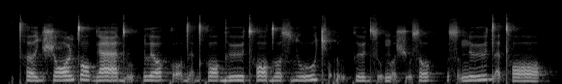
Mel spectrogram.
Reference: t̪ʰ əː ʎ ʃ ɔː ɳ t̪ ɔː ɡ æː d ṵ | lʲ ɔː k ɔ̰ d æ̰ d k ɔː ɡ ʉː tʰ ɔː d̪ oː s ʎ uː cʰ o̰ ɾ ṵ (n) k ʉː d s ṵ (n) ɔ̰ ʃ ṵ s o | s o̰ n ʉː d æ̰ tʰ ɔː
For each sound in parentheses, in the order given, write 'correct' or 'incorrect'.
incorrect: none, correct

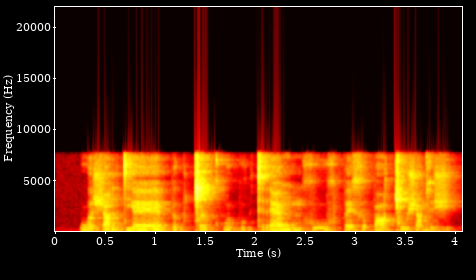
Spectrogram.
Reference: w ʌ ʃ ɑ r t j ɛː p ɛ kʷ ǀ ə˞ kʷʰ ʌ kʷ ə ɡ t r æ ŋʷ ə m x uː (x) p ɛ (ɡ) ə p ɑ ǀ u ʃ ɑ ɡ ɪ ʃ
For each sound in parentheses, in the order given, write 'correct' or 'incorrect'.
correct, incorrect: x

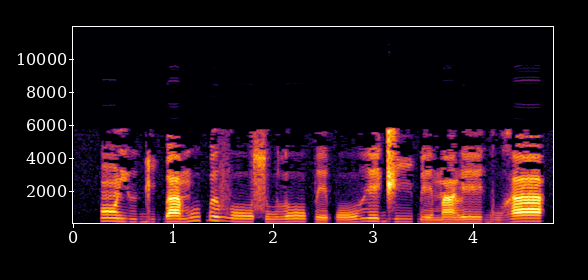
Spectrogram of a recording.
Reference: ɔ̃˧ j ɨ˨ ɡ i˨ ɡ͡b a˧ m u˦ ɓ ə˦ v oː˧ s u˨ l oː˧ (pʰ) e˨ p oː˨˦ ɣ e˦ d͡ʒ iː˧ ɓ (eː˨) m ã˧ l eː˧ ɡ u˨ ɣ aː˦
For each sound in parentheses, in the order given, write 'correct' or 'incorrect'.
incorrect: p, incorrect: e˨

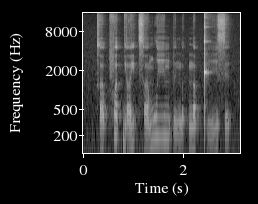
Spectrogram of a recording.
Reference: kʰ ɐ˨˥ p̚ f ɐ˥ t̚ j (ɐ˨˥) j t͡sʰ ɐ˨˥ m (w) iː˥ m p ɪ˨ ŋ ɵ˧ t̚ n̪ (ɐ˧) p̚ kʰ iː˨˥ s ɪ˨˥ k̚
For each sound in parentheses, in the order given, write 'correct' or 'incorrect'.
correct, correct, correct

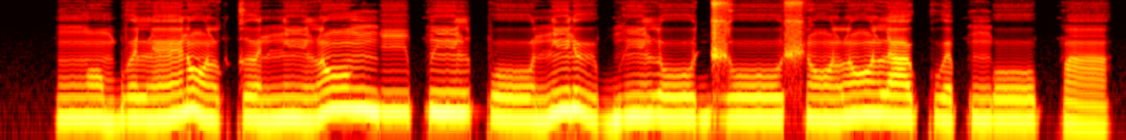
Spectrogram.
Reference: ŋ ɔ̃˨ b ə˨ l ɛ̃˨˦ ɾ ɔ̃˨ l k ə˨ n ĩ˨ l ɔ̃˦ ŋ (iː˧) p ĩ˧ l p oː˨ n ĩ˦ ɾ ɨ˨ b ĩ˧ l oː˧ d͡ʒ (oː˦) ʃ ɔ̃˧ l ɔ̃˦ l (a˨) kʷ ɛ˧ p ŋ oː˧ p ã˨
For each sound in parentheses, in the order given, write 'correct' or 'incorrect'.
correct, incorrect: oː˧, incorrect: a˦

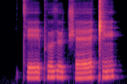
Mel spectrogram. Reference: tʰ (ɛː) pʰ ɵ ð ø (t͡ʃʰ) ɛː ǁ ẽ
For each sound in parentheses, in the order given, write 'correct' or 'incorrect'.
incorrect: eː, correct

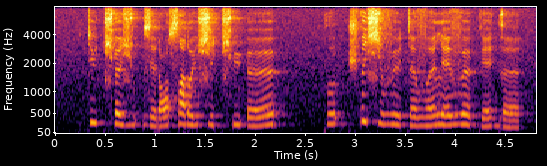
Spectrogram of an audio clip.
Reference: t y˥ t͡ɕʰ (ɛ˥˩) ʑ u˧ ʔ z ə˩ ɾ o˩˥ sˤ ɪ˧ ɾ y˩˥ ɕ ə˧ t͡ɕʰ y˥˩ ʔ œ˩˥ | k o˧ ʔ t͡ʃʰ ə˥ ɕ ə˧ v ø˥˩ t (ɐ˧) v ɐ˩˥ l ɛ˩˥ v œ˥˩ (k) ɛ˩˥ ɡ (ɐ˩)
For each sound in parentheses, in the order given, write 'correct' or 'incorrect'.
incorrect: œ˥˩, correct, correct, correct

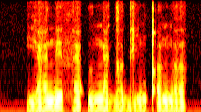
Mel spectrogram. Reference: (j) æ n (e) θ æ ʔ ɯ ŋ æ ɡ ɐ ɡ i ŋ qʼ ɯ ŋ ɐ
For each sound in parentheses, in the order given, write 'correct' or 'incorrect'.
correct, correct

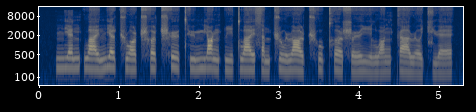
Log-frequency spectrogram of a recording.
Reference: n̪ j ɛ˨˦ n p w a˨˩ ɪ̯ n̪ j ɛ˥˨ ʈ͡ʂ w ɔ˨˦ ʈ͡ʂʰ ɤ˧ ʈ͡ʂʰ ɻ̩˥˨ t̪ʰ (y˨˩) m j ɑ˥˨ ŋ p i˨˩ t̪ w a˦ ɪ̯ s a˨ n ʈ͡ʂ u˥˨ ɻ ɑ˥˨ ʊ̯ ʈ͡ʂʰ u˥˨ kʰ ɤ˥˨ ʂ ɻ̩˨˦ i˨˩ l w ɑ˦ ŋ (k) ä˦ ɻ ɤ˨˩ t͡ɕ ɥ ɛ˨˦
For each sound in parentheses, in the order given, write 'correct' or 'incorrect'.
incorrect: y˨˦, correct

